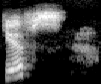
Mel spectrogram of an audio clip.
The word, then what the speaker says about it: GIF: famous bit of mine from samurai um what gifs and gifs and gay pegs uh but that's how it's pronounced gif it's gif i don't care what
